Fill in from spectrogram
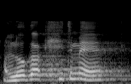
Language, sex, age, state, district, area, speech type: Maithili, male, 30-45, Bihar, Madhubani, urban, spontaneous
